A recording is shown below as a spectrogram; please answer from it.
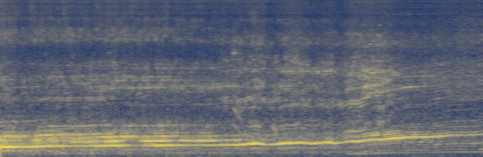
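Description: A four-wheel drive Pro Mod truck at an NHRA drag racing event, its engine note rising and wavering through a loud sustained run, heard over some crowd or background noise.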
